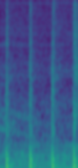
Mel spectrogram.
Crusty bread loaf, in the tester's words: it sounds hollow when you tap on it that's how you know that it's done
